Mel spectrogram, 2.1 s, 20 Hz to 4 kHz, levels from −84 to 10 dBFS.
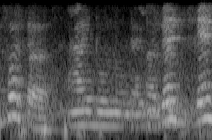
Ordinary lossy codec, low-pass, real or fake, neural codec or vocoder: Opus, 24 kbps; 3.6 kHz; real; none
